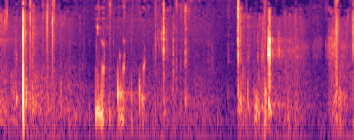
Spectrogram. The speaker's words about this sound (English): I am taking a sip of water right now because my throat is starting to get a little sore.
